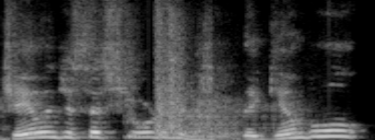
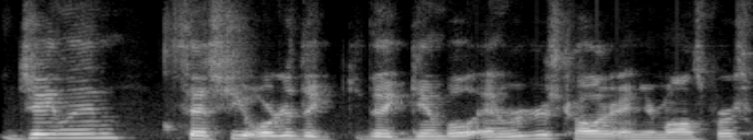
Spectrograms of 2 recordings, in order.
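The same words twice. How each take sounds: First: High, breathless thrilled report; can't believe the news, squealing it out; overjoyed high announcement; excited squeal. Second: Said in the usual way. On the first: Real, not acted. Excited retelling of donation. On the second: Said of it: "What did I miss?".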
